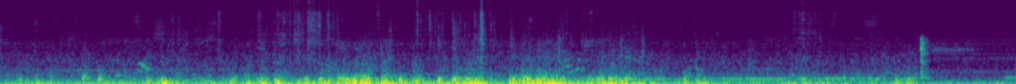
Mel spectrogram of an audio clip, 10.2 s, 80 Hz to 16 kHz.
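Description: Class 220 Voyager diesel-electric train heard from inside the carriage as it gets under way: the underfloor Cummins diesel engines and running gear give a deep rumble that swells in the middle. The sound drops away suddenly near the end.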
